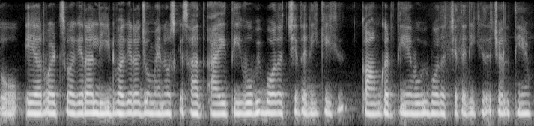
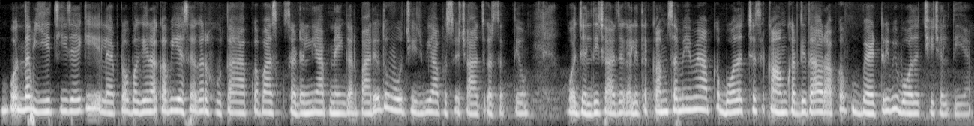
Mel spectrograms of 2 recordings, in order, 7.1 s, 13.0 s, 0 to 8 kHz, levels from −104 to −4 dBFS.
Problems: constant background noise, background conversations at intervals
